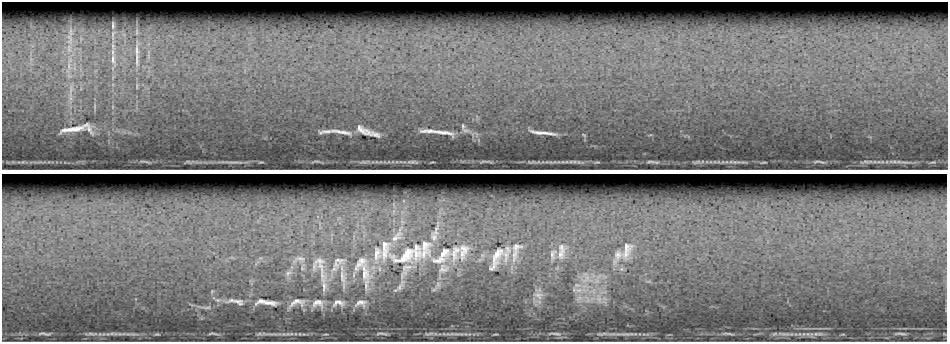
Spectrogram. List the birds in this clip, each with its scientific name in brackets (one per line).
Pale White-eye (Zosterops flavilateralis)
Ring-necked Dove (Streptopelia capicola)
